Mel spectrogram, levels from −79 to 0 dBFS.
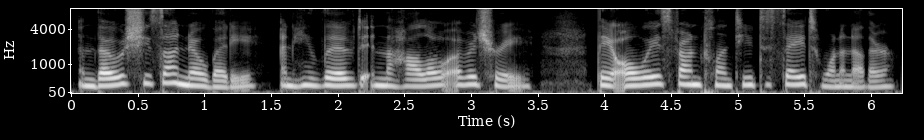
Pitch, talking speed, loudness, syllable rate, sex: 205 Hz, 220 wpm, -17 LUFS, 5.8 syllables/s, female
